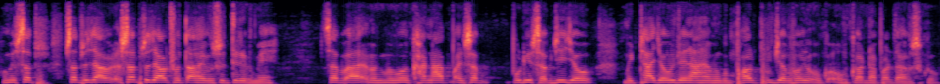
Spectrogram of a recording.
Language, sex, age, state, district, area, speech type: Hindi, female, 60+, Uttar Pradesh, Ghazipur, rural, spontaneous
